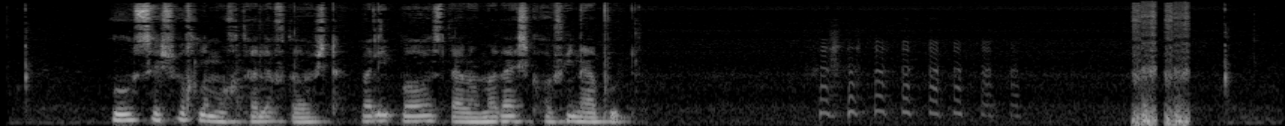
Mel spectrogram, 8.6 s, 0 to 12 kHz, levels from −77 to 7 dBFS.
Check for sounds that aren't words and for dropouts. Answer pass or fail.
fail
